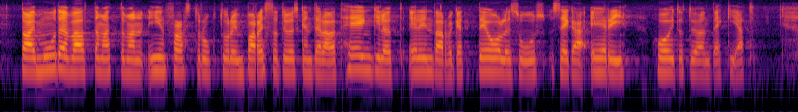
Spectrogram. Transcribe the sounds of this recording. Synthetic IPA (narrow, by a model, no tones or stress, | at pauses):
t̪ɑjmuːt̪enʋælt̪ːæmæt̪ːømænʔinfrɑst̪rukt̪uɾimpɑɾisːɑt̪yøskent̪eleʋæt̪he̞ŋk̟ilø̞t̪e̞lint̪ɑrʋike̞t̪ːe̞o̞lːisuːsse̞kæʔe̞ɾiho̞jt̪o̞t̪yønt̪e̞k̟iæt̪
